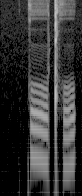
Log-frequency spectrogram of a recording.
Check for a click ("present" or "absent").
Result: present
